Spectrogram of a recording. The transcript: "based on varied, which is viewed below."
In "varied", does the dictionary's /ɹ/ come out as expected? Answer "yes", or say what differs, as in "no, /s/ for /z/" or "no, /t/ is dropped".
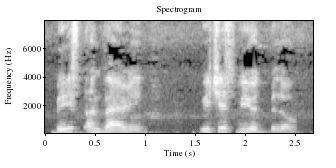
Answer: yes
